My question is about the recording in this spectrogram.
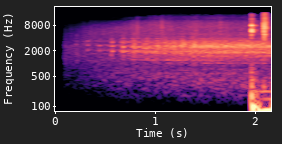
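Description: A swell of noise growing steadily louder from silence, an intro riser effect, broken off near the end by a loud electronic music hit with heavy bass.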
